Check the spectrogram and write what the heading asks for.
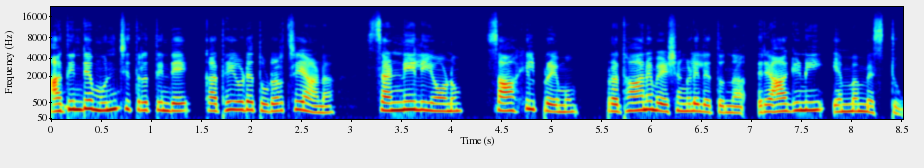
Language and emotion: Malayalam, neutral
